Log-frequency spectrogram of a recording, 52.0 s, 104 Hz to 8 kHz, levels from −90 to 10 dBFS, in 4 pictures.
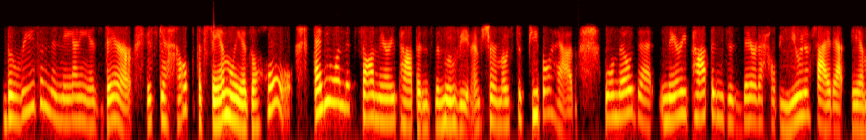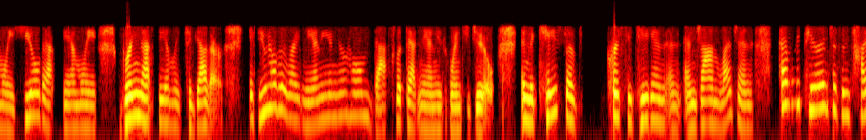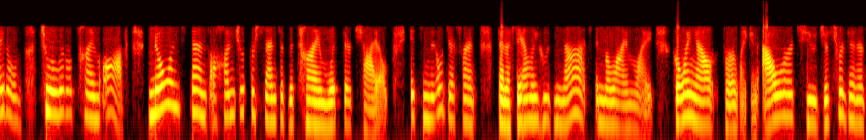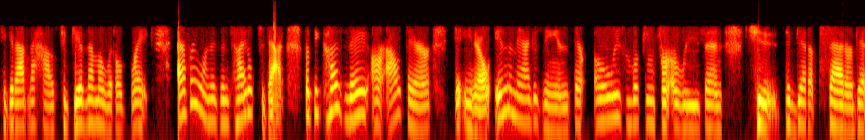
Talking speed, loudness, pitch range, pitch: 180 wpm, -21 LUFS, 165-220 Hz, 185 Hz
